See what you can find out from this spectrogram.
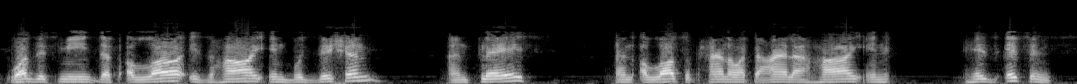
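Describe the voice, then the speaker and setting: With music in the background, a man speaks at a very slow pace, his loudness swinging widely. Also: medium pitch for a man, ordinary pitch variation. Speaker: Islamic lecturer. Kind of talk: religious lecture.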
